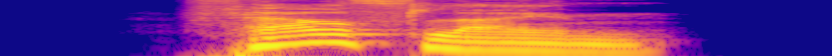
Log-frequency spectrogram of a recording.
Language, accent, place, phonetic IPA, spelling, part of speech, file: German, Germany, Berlin, [ˈfɛʁslaɪ̯n], Verslein, noun, De-Verslein.ogg
- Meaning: diminutive of Vers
